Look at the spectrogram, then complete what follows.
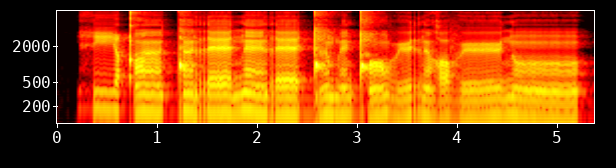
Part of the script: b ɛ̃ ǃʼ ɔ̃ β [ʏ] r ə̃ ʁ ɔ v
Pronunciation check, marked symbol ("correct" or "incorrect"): correct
